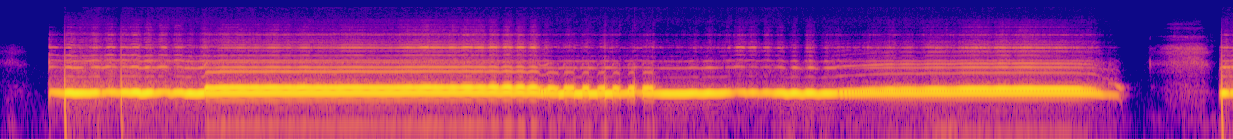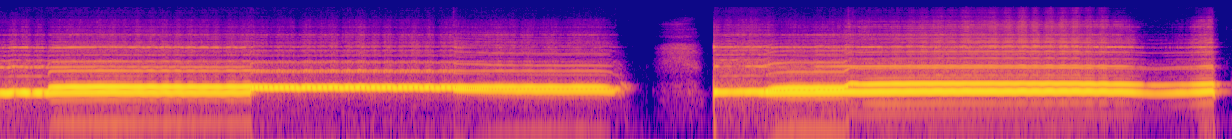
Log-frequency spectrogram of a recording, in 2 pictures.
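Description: An ancient Mexican wind instrument plays long, steady, pure tones in three loud phrases separated by brief pauses, stepping and sliding between a few mid-pitched notes, with no voices.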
